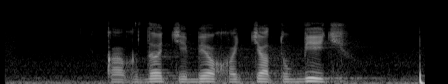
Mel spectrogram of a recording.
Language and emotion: Russian, angry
